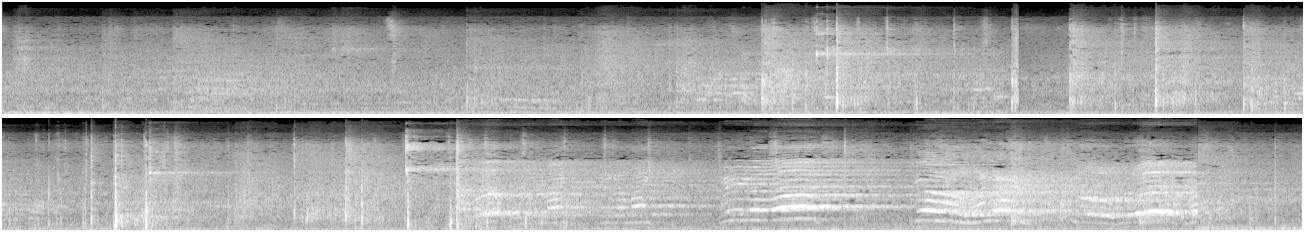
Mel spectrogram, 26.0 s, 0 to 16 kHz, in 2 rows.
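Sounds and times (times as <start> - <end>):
tennis balls bouncing on court: 6.6 - 22.0
tennis balls struck by rackets: 7.6 - 22.0
voices: 12.4 - 25.4.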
